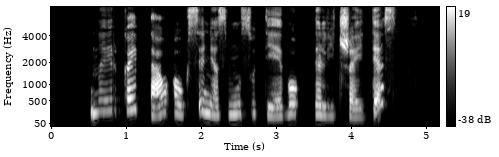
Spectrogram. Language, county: Lithuanian, Marijampolė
